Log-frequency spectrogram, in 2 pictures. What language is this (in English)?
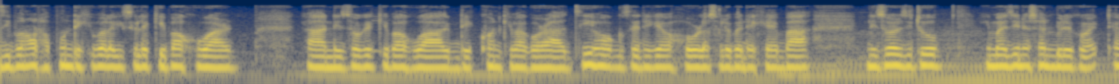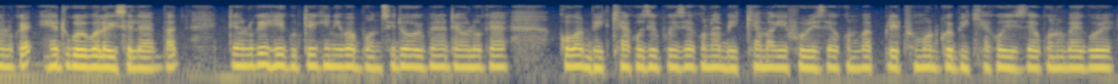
Assamese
